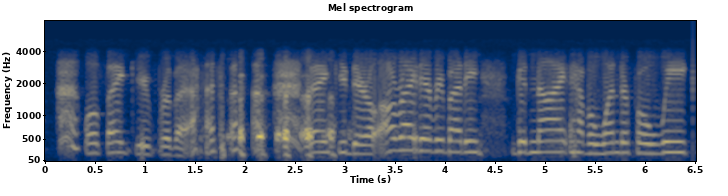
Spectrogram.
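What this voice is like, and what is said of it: Southern American accent. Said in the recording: “that wonderful little Southern accent”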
